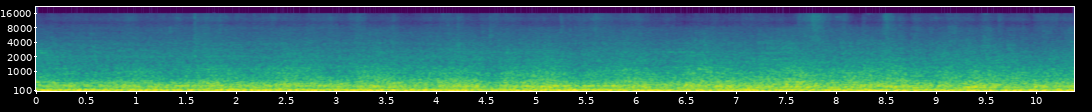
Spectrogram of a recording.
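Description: Passenger train pulling out and rolling away: a steady low rumble of the moving carriages and locomotive.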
